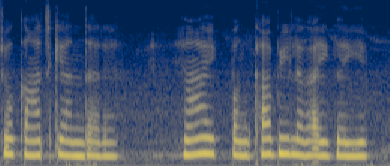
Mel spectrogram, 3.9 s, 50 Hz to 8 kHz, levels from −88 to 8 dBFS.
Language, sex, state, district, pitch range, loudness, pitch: Hindi, female, Jharkhand, Deoghar, 245-270 Hz, -14 LUFS, 250 Hz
